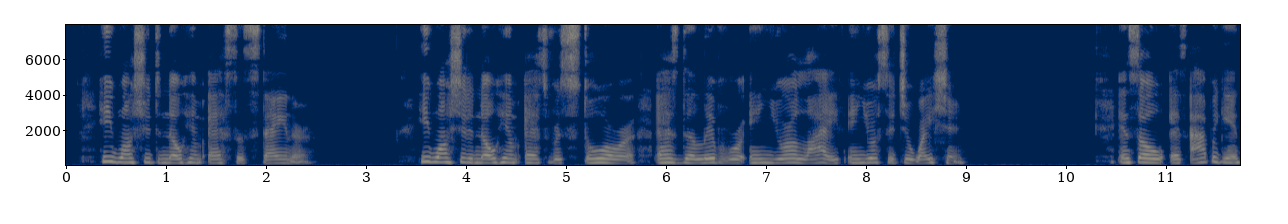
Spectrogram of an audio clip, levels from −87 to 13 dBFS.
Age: 20-39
